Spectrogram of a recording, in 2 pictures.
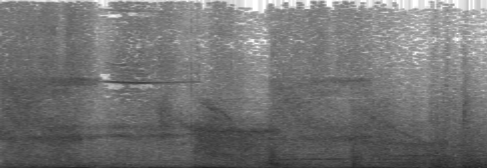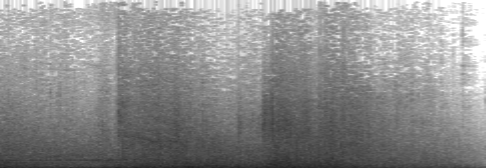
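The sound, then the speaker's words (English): A massive film-style spaceship explosion as enemy ships are blasted apart: a loud, continuous roaring rumble with crackling bursts and whooshes, sustained for about ten seconds before trailing off, with no voices. “Target that explosion and fire.”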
